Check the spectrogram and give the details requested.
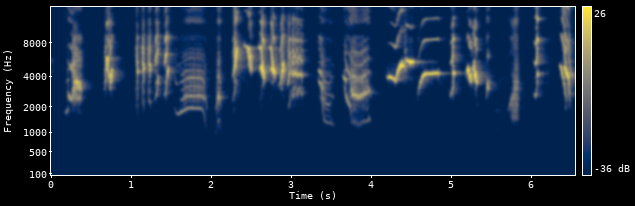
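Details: Oriental magpie-robin singing on the third day of Lunar New Year in cold weather around 15 degrees: a rapid medley of sharp whistled notes, short trills and buzzy rasps, with brief gaps between bursts.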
